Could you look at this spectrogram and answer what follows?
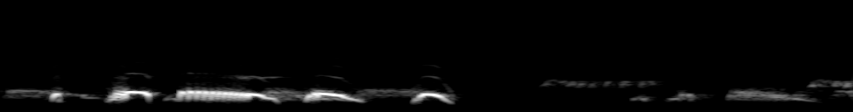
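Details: Decoy spotted dove cooing to call wild doves: a run of five loud, mellow, arched coos about half a second each, followed by softer, fainter cooing notes after a short pause.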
